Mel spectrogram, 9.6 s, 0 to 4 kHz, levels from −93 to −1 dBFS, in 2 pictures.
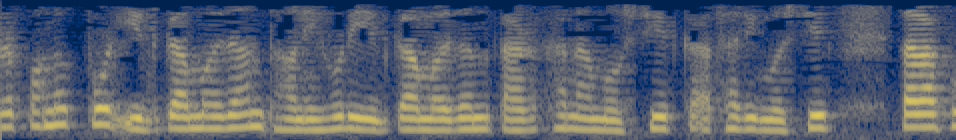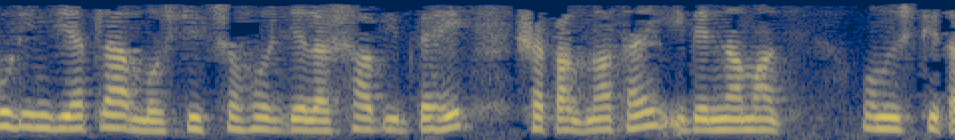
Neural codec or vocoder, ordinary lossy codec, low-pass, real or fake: codec, 16 kHz, 0.7 kbps, FocalCodec; MP3, 16 kbps; 3.6 kHz; fake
